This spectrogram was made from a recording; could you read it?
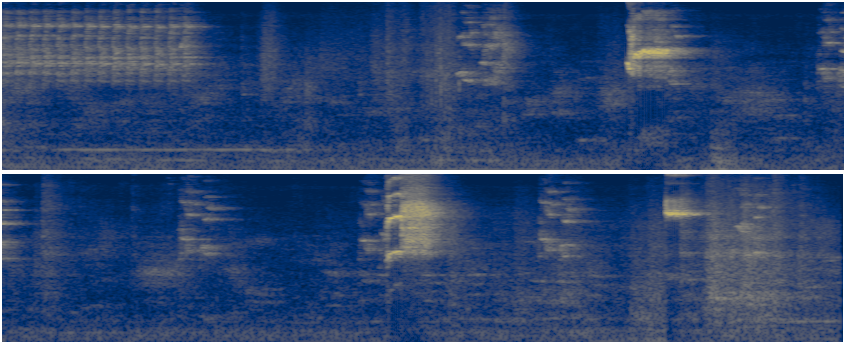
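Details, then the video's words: Multicoloured lovebirds give sharp, shrill squawks spaced a few seconds apart, mixed with softer squeaky chirps. "Burung Lovebird Rupa Rupa Warnanya, Burung Paruh Bengkok, Bunyi Ngekek Gacor"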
